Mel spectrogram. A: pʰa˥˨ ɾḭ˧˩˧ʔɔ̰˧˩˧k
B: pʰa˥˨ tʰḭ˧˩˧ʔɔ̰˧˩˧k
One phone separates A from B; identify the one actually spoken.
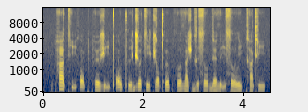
B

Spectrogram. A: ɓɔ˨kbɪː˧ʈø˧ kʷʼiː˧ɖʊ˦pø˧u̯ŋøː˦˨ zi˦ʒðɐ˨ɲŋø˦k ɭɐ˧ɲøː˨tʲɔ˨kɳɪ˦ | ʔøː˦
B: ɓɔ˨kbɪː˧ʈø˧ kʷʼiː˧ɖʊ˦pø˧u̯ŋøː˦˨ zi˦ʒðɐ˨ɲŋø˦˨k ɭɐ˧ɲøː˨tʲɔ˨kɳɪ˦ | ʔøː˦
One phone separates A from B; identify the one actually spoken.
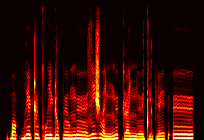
A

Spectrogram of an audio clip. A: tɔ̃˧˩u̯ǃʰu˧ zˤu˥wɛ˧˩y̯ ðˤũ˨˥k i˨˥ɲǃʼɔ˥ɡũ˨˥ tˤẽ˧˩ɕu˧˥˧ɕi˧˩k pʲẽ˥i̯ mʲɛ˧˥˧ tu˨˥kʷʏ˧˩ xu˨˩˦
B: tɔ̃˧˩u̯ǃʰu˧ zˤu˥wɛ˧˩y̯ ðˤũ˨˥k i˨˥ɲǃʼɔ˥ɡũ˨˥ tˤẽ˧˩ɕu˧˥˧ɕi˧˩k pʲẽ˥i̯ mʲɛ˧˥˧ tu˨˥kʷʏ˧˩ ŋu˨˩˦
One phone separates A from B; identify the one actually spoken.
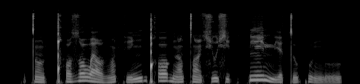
B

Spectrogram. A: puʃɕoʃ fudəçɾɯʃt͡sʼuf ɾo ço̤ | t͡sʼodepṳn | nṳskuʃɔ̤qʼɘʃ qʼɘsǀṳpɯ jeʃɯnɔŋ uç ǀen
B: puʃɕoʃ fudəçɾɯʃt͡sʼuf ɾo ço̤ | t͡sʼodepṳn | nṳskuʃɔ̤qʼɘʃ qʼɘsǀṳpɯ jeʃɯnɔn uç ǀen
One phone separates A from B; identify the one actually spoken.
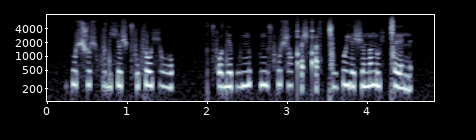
B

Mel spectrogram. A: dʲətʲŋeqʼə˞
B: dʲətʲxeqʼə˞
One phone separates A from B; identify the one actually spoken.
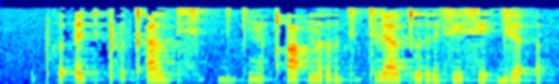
A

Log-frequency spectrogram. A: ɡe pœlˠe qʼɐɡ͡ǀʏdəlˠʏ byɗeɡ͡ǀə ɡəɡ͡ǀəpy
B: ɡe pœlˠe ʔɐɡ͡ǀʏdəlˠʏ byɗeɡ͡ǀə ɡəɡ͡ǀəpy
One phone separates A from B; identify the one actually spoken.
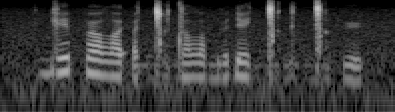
B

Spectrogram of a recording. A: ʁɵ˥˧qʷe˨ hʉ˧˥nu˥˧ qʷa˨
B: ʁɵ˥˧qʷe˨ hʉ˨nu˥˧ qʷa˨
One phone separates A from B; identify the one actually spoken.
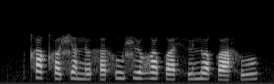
A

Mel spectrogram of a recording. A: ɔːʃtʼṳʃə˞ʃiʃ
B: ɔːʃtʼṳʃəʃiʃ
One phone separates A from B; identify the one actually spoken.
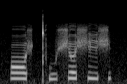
B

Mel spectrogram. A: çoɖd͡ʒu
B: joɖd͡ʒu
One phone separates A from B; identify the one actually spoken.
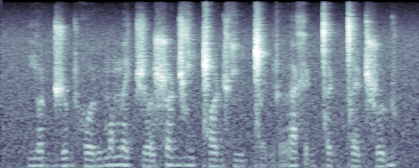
B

